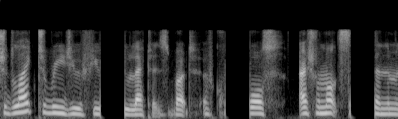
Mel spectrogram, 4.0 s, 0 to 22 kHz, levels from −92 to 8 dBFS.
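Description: Hard-edged silent holes of 250 ms interrupt the speech at 1.00, 2.25 and 3.50 s. This is a gap between chunks: each 1-second block plays intact, followed by a pause.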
